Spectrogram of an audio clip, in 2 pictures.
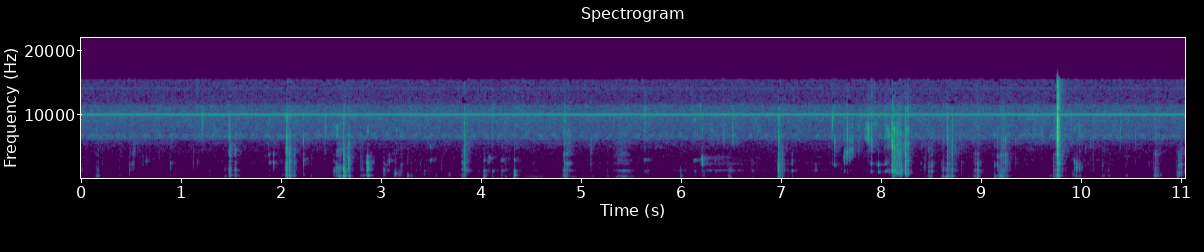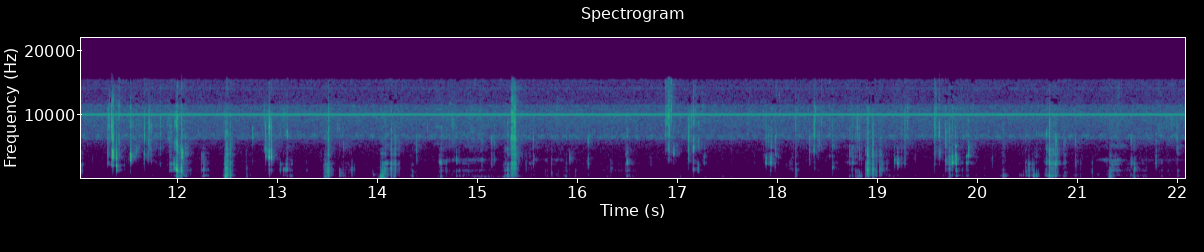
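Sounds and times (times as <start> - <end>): crunchy chewing close up: 0.0 - 22.0.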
